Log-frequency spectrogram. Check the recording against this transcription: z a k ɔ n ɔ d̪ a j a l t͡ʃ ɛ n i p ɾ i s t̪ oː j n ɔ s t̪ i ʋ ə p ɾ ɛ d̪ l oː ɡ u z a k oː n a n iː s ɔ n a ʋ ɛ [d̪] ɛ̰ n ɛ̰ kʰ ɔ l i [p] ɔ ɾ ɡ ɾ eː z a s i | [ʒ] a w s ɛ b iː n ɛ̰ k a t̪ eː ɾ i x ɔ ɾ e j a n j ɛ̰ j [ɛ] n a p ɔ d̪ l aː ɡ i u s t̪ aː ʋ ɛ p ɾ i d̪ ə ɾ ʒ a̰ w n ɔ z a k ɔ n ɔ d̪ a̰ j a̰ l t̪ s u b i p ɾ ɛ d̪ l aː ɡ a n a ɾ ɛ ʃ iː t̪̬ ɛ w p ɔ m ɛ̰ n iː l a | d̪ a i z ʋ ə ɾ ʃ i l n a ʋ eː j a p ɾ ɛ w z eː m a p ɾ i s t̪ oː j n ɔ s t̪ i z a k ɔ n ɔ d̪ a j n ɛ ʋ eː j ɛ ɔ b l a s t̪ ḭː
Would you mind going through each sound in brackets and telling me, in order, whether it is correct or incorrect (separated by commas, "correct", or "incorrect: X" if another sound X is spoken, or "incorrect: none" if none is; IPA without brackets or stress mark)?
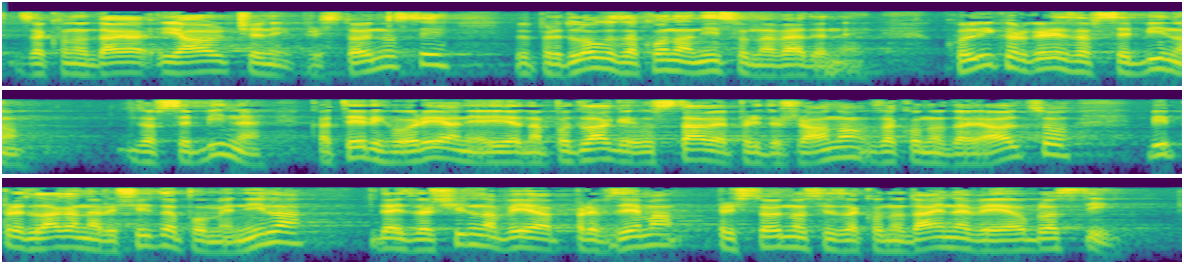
correct, incorrect: k, incorrect: z, correct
